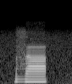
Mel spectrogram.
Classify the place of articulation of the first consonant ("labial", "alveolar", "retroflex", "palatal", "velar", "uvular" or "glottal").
alveolar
